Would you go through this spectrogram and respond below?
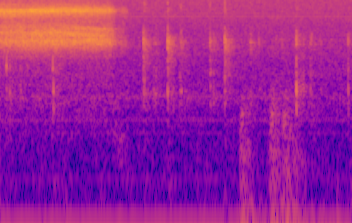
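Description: Rapid clicking keystrokes on a new computer keyboard, close and fairly faint, in irregular bursts of taps over a steady low hum, with a brief hiss at the start.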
